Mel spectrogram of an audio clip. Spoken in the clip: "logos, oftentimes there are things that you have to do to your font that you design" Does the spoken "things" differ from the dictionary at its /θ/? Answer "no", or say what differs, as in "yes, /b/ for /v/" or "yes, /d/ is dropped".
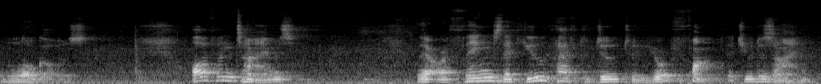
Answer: no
